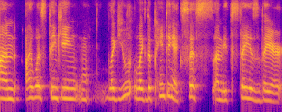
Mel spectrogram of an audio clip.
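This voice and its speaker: A woman speaks at a very slow pace in a high pitch with ordinary pitch variation. The background is quiet. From Mexico, Mexico City. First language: Spanish. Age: 30s. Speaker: visiting artist. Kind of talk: artist talk Q&A.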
